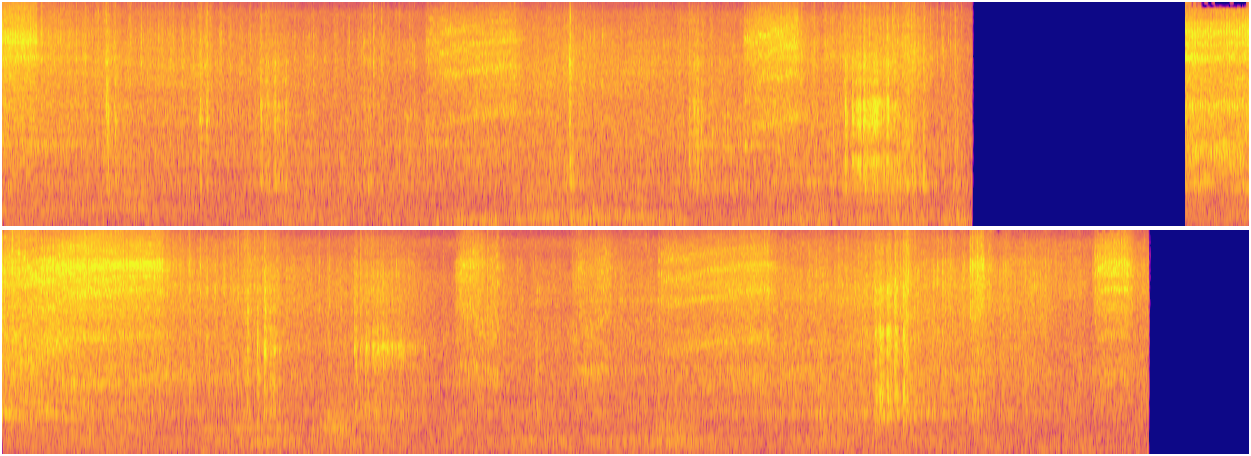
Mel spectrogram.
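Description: A small toy car's electric motor whines as the car speeds along the road.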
